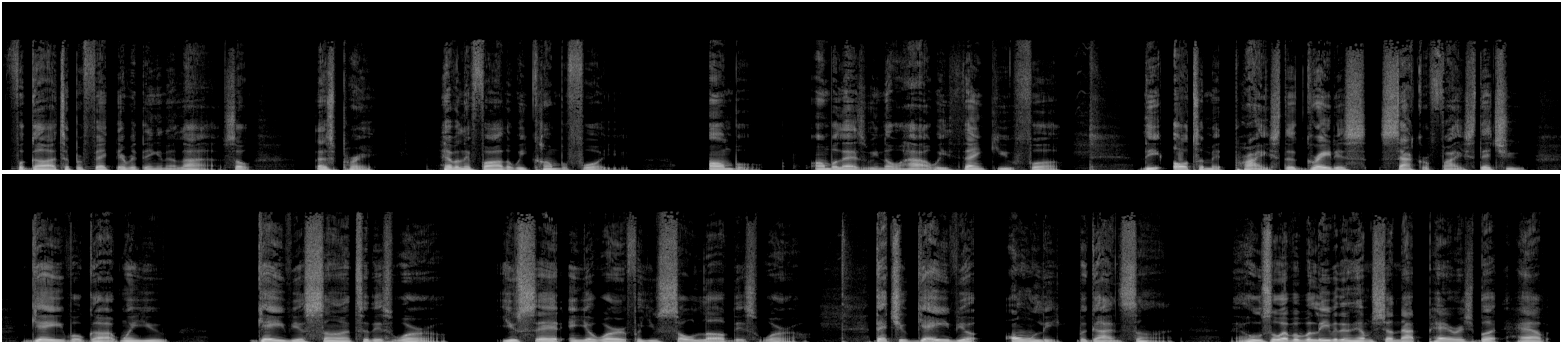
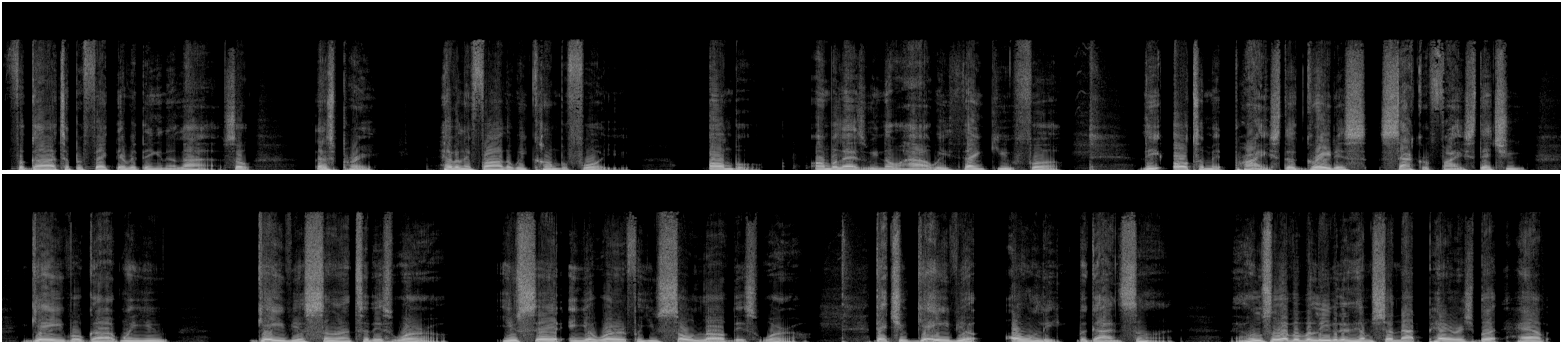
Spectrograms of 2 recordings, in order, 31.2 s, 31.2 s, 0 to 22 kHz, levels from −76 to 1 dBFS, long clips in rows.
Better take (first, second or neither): first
